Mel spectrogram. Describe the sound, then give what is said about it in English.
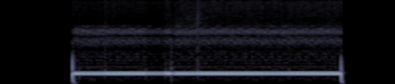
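A telephone line tone sounds as a call is placed to a caller: one steady, mid-pitched electronic tone that holds unchanged for about two seconds, loud and alone, with no voices. “Let's give him a call.”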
